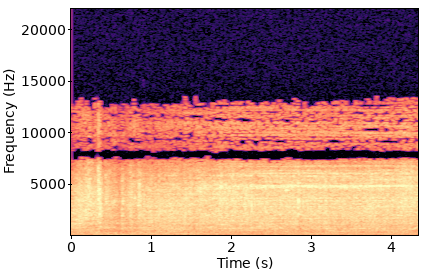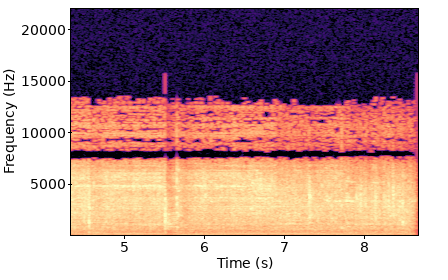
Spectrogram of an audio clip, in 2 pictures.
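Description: Dennis Eagle rear-loader refuse truck working its hydraulic bin lift, with a steady hum from the hydraulics under loud mechanical noise as an emptied wheelie bin is lowered from the lift. A couple of sharp knocks come about halfway through.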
